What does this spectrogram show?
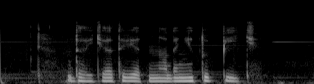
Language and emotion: Russian, angry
